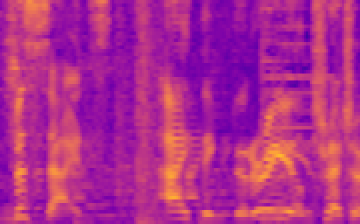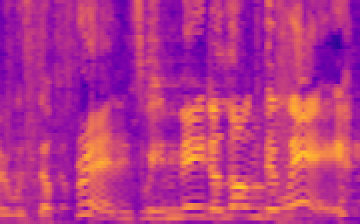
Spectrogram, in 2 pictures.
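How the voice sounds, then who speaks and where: An actress playing a bold, warm-hearted woman pirate captain in an audio drama, with a jaunty, commanding, theatrical manner. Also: high-pitched, animated, slow, music in the background. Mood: jovial. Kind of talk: scripted audio drama acting.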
